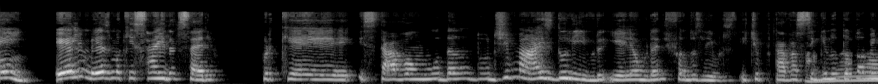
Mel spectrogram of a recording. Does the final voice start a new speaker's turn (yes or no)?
yes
